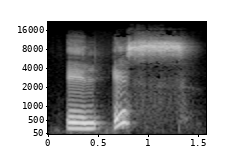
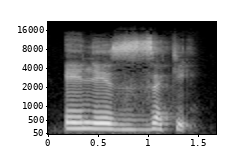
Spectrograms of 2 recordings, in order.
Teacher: That S that used to be voiceless is now voiced, isn't it?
